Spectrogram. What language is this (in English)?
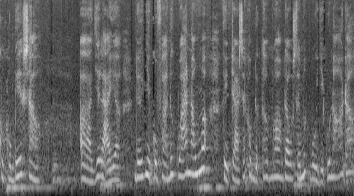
Vietnamese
